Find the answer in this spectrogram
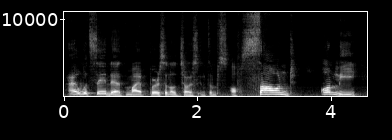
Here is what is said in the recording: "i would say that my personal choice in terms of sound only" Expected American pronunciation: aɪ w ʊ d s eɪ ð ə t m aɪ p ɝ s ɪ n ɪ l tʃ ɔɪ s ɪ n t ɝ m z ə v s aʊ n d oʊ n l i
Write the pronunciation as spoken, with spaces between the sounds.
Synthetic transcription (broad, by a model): aɪ w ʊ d s eɪ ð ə t m aɪ p ɝ s ɪ n ɪ l tʃ ɔɪ s ɪ n t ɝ m s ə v s aʊ n d oʊ n l i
